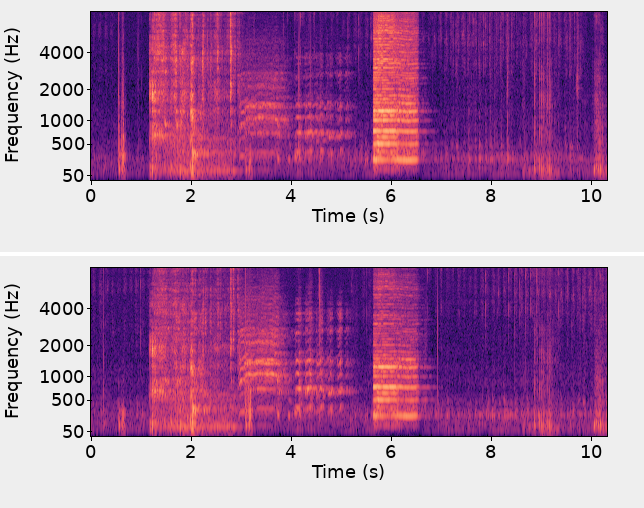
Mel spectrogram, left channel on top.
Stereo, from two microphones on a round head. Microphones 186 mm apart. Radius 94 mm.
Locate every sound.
1.2 s chewing: 70° left (ahead or behind), 5 m
2.9 s laughter: 65° right (ahead or behind), 5 m
5.6 s a blender: 80° left, 0.7 m
8.6 s a zipper: 70° left (ahead or behind), 3 m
